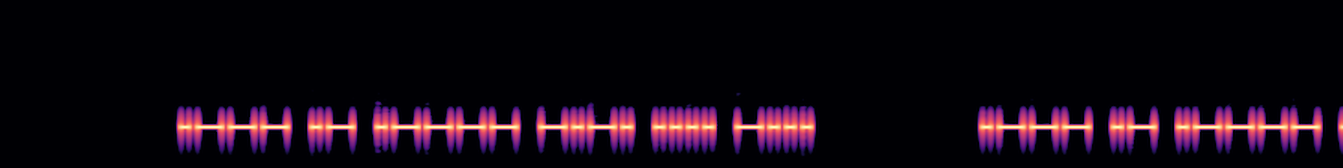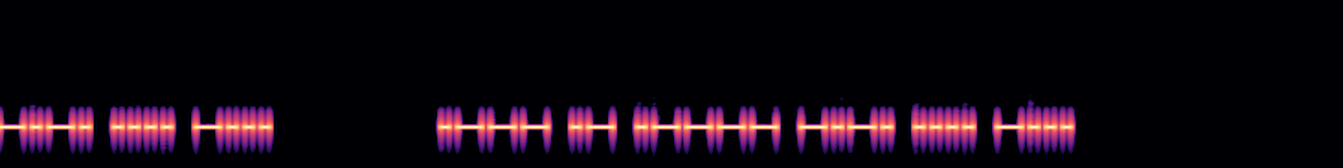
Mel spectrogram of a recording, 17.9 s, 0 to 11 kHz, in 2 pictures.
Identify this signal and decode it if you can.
Morse code, heard as a keyed tone, about 21 wpm, 700 Hz. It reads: JA1CHB JA1CHB JA1CHB
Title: DXCC-100 Call Signs - 6 Characters - Repeated 3x - 22wpm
